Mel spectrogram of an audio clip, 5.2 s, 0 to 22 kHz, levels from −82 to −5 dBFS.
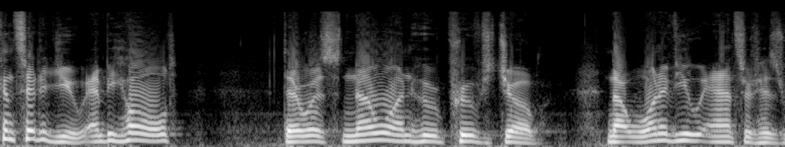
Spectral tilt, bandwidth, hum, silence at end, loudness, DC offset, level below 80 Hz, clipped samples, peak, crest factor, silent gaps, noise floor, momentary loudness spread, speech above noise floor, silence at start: -6.5 dB/octave; 16 kHz; none; 0 s; -16 LUFS; under 0.1%; -44 dBFS; under 0.1%; 0 dBFS; 16 dB; none; -47 dBFS; 4 LU; 32 dB; 0 s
